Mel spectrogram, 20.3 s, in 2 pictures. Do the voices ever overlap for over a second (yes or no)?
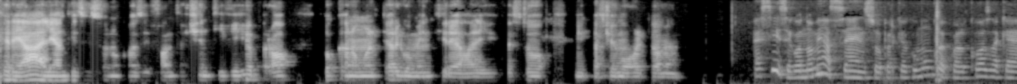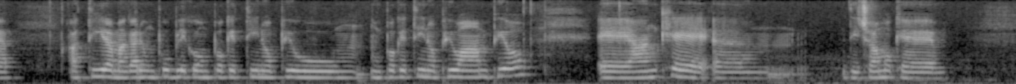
no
